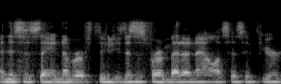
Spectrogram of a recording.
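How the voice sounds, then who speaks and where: Low-ish in pitch, a man speaks in a somewhat breathy voice. His intonation is monotone and flat. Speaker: librarian teaching research skills. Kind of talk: training session. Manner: fast.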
